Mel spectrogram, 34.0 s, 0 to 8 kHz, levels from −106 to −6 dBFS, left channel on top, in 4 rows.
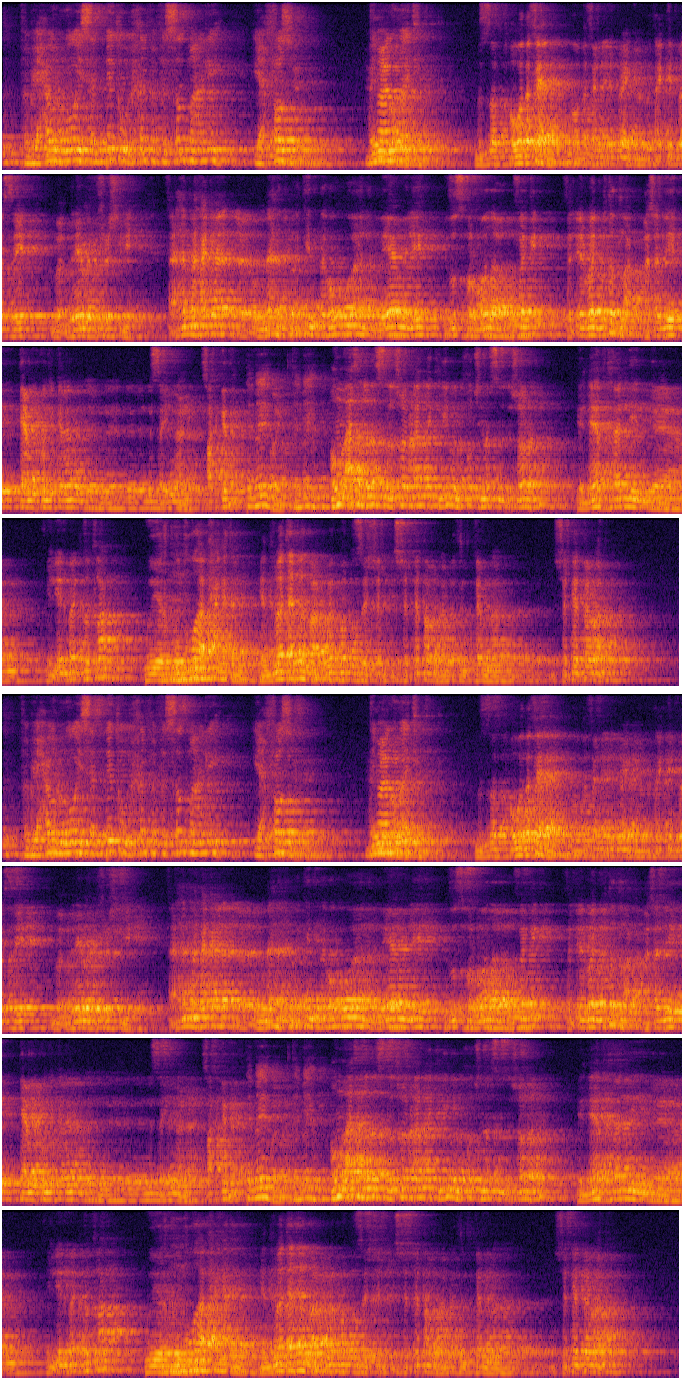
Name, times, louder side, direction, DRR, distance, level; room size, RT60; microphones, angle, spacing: voice 1, 0.2-2.7 3.1-3.8 4.5-5.2 7.0-7.5 20.1-21.0 27.6-27.8, equal, 5° left, -3 dB, 6.2 m, -24 dB
voice 2, 4.6-5.1 5.9-8.8 9.1-10.2 10.6-15.2 15.6-20.0 20.4-20.5 21.1-23.8 24.2-25.7 26.0-26.9 27.3-32.0 32.3-33.0, left 1 dB, 55° left, -8 dB, 7.5 m, -23 dB
29.0 x 24.5 x 6.5 m, 1.4 s
head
